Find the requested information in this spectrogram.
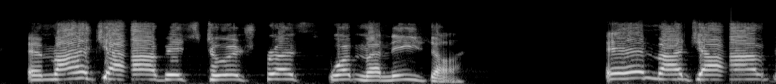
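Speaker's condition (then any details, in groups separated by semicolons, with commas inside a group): Cerebral palsy; present since birth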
